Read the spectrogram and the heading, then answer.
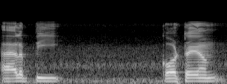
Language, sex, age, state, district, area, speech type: Malayalam, male, 18-30, Kerala, Pathanamthitta, urban, spontaneous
